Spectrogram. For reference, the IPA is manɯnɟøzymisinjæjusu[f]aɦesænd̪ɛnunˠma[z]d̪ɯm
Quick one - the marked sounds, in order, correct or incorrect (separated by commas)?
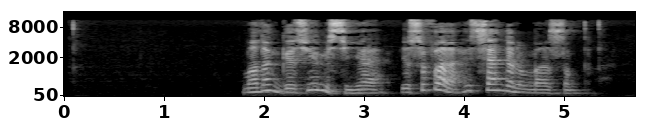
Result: correct, correct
